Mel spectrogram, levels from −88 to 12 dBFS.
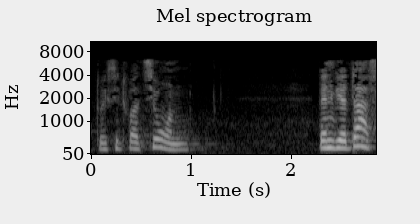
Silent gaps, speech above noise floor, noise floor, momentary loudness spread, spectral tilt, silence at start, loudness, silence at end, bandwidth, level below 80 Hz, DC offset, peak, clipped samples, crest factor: none; 40 dB; -68 dBFS; 19 LU; -5 dB/octave; 0.1 s; -29 LUFS; 0 s; 6.6 kHz; -78 dBFS; under 0.1%; -12 dBFS; under 0.1%; 18 dB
